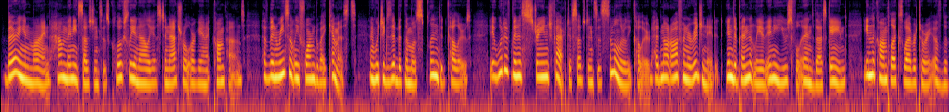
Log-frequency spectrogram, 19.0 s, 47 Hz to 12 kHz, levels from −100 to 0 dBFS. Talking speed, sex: 170 wpm, female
